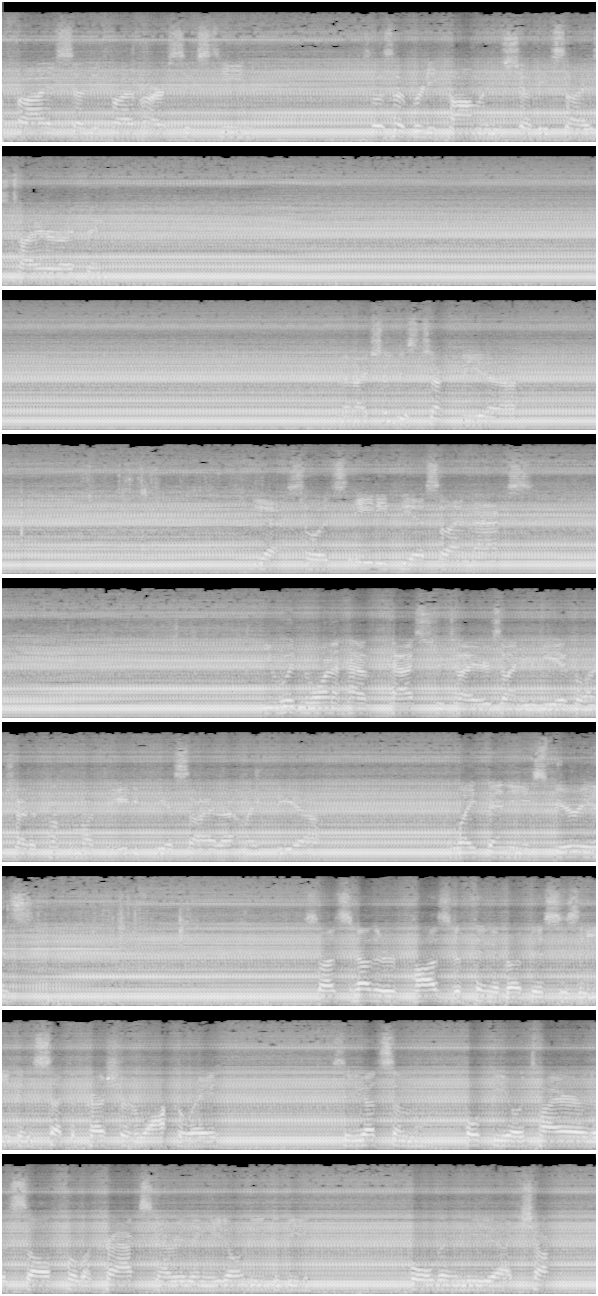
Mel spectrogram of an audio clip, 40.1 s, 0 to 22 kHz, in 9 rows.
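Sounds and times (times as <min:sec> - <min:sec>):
indistinct talking: 0:00.0 - 0:05.7, 0:11.2 - 0:32.8
tire inflator running: 0:00.0 - 0:40.0.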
